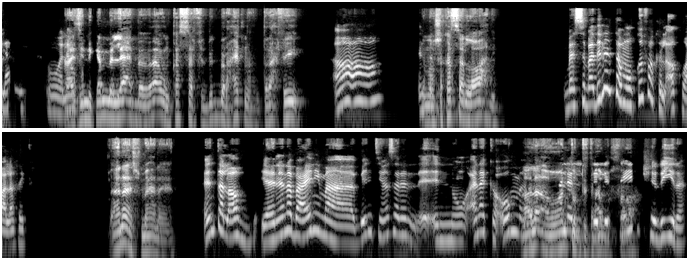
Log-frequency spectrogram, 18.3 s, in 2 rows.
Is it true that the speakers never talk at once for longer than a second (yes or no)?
no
